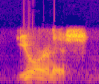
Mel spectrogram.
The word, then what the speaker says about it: Uranus: I'm feeling in a funny mood today, so it's correctly pronounced Uranus, Dom.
